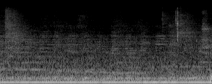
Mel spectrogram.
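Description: Bar-room background: music playing over a steady low hum, with a brief click near the end.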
